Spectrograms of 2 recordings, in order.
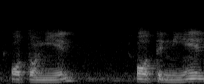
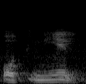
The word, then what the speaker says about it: Otniel: Otniel, disculpen, todo este tiempo he estado escribiéndolo y diciéndolo mal. Otniel, me disculpo.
